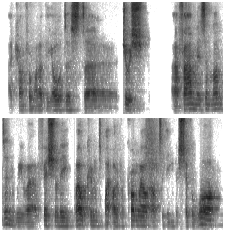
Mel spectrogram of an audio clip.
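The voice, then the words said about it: London English accent. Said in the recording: “as you can probably tell from my accent, from London”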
